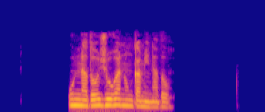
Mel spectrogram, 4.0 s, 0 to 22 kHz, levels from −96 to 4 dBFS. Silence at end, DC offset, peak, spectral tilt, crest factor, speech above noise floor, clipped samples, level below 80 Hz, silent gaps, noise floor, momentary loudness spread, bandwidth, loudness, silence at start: 1.4 s; under 0.1%; -4 dBFS; -6 dB/octave; 18 dB; over 73 dB; under 0.1%; -60 dBFS; none; under -90 dBFS; 10 LU; 7.6 kHz; -18 LUFS; 1.05 s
